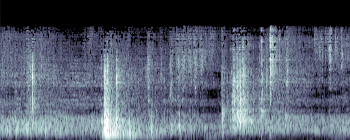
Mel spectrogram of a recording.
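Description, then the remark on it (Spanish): A few scattered metallic clinks and light rattles as old coins are picked up from the top of an old television, with no one speaking. “Luego recoge unas monedas antiguas que tiene sobre un viejo televisor.”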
